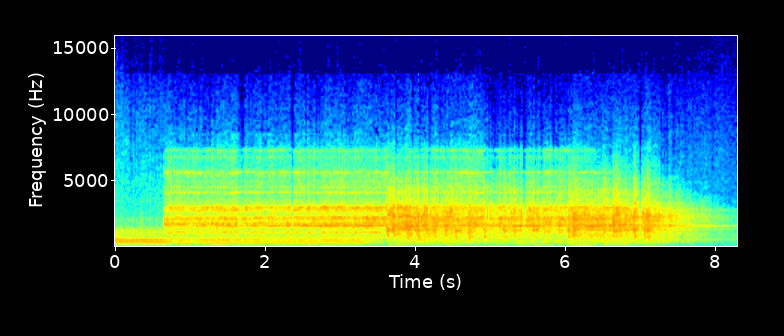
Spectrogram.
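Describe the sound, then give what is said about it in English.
A loud, harsh prison bell rings continuously, starting as a steady metallic tone that turns into a rattling, clattering clang before fading out at the end. No voices are heard. “The bell. It jars you, huh? Well, it's awful loud.”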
